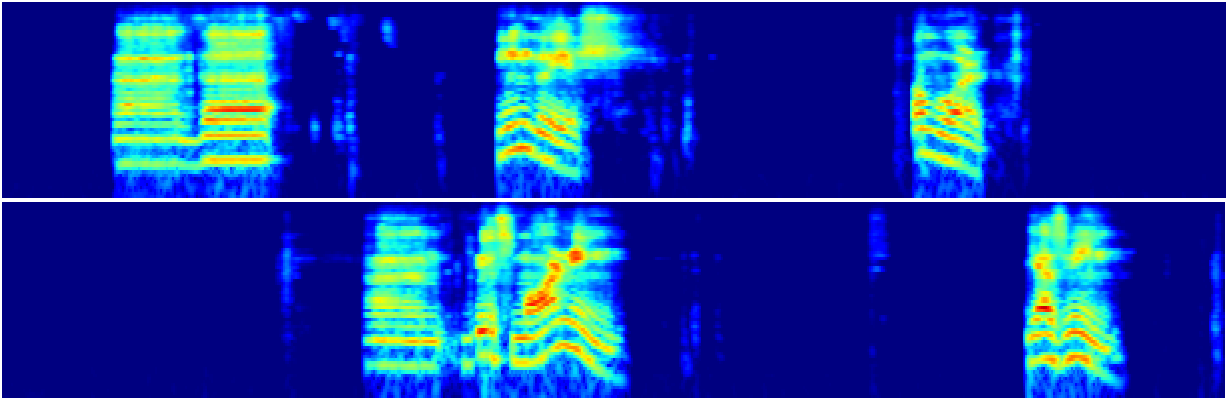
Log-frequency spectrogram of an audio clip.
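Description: A middle-aged man speaks slowly and clearly in short phrases through an online call.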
